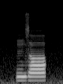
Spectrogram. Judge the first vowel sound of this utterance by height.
low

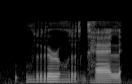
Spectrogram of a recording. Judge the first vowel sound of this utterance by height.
high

